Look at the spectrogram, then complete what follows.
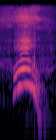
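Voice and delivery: a sharp high whew of relief; breathy relief noise; high relieved whew. Real, not acted. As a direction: blow out a high squeak of relief. Cooled by a fan.

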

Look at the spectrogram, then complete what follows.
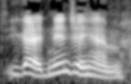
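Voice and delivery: ordinary talk

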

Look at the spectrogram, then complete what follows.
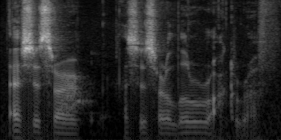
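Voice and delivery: normal talking voice

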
